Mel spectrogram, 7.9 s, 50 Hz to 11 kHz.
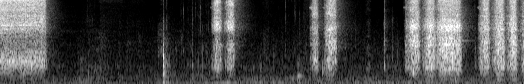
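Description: Hand tools working on the belt tensioner of a BMW E36 M3's engine. A hiss stops within the first second, a single tap follows, then short rasping strokes come quicker and closer together near the end.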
